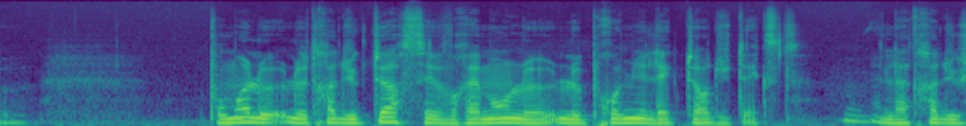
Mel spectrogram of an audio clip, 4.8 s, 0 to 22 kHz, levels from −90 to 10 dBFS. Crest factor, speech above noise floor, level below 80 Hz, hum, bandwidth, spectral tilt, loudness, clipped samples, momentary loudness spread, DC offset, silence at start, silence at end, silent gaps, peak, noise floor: 14 dB; 30 dB; -40 dBFS; none; 17.5 kHz; -6 dB/octave; -14 LUFS; under 0.1%; 13 LU; under 0.1%; 0 s; 0 s; none; 0 dBFS; -43 dBFS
